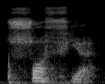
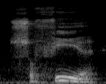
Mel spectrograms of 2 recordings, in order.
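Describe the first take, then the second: First: The stress is on the first syllable. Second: The stress is on the second syllable. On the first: "e sim como Sófia" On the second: "não como Sofia"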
